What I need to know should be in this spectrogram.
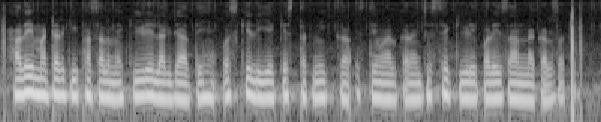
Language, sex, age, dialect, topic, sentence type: Hindi, male, 18-24, Awadhi Bundeli, agriculture, question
